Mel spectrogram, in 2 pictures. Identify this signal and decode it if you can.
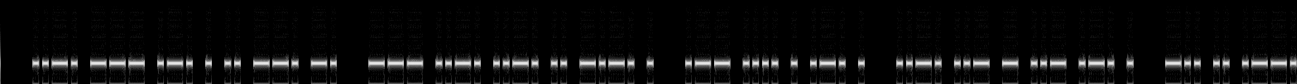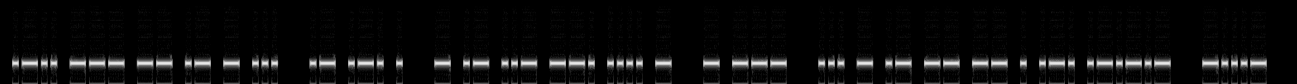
Morse code, heard as a keyed tone, about 25 wpm, 1000 Hz. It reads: FOREIGN OFFICE WHERE FUTURE DIPLOMATS ARE TAUGHT TO STAMMER. <BT>
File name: qotdfiles / 25wpm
